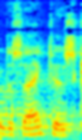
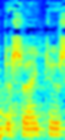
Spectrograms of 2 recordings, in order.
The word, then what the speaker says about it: DeSantis: And they said, and ladies and gentlemen, we have Ron DeSantis here. And they scream, no, it's DeSantis, you know.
